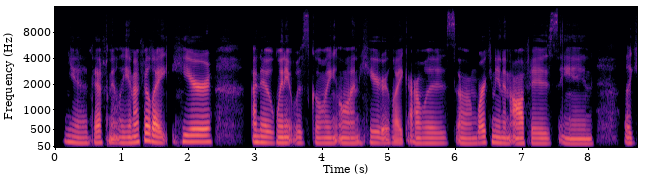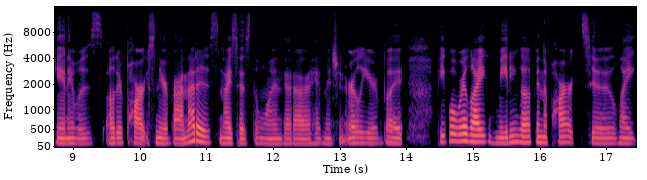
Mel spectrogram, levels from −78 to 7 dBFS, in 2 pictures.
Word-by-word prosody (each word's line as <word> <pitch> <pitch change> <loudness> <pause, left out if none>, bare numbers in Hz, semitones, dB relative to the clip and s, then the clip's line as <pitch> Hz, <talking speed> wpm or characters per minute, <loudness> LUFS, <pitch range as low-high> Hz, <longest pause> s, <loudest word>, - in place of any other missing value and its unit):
Yeah, 145 -5 -3
definitely, 145 0 -2
and 150 +2 +3
I 160 - +3
feel, 195 +2 +4
like, 75 - +4
here, 170 0 +4 0.6
I 160 - +3
know 150 -2 +1
when 140 +1 +2
it 145 - 0
was 140 -1 -6
going 135 0 -2
on 135 -1 0
here, 140 - -2
like, 70 -1 -2
I 135 - 0
was, 135 0 -3
um, 130 0 -2
working 150 +2 0
in 140 -1 0
an 130 - -1
office 130 -1 +1
and 120 -2 -2 0.5
again 135 -2 0
it 130 +1 0
was 130 +1 -7
other 135 +1 0
parks 130 0 0
nearby, 125 -2 +1
not 175 +9 +4
as 155 -4 +1
nice 130 -1 0
as 125 -1 -2
the 130 - -9
one 125 -1 -3
that 125 -1 -4
I 120 0 -1
had 130 +1 -8
mentioned 125 -1 -6
earlier, 135 -1 -1
but 130 -1 -1 0.5
people 180 +3 +2
were, 190 +1 +7
like, 165 -1 +6
meeting 140 +3 0
up 155 0 +3
in 155 -1 +1
the 145 - 0
park 150 -1 0 0.2
to, 130 -1 -3
like, 130 -1 -2
135 Hz, 180 wpm, -23 LUFS, 130-150 Hz, 0.6 s, were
